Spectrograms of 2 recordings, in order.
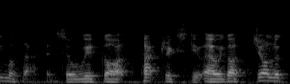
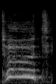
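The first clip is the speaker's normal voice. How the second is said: whistle imitation; 8 dB louder than usual. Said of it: "You gotta do the whistle".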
